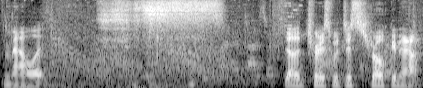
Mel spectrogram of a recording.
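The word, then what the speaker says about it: Mêlée Island: to DMC world sure you saying melee Island isn't real I'm saying melee island is not real it's incredibly real don't listen to Bob actually it's pronounced Mallet Trish was just stroking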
